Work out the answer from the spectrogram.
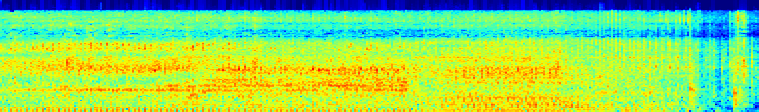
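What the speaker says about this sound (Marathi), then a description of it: "पाहू शकते ट्रॅक्टर आहे चाललेलं आहे" A tractor engine runs steadily and loudly close by, its low rumble shifting pitch partway through before tapering off near the end.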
